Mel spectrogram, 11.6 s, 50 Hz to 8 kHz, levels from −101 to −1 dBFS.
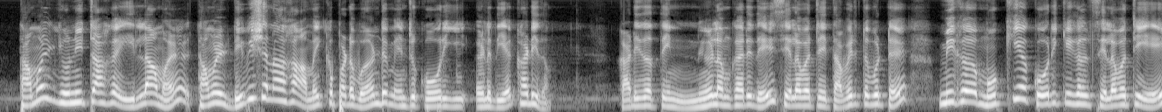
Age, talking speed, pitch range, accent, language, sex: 30-49, 105 wpm, 160-225 Hz, native, Tamil, male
